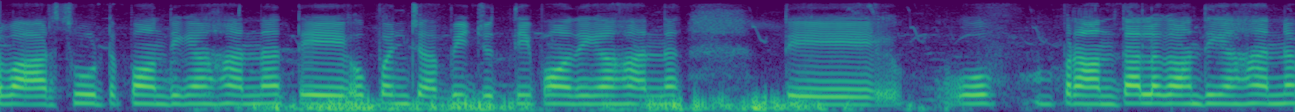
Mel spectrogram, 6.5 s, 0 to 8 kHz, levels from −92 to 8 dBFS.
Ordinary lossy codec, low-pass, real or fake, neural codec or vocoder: none; 7.2 kHz; real; none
